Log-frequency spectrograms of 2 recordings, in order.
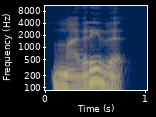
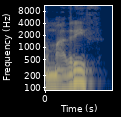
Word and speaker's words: Madrid: Eh, Juan Gómez Jurado nació en Madrid y los madrileños no decimos Madrid terminado en D, sino Madrid terminado en Z.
